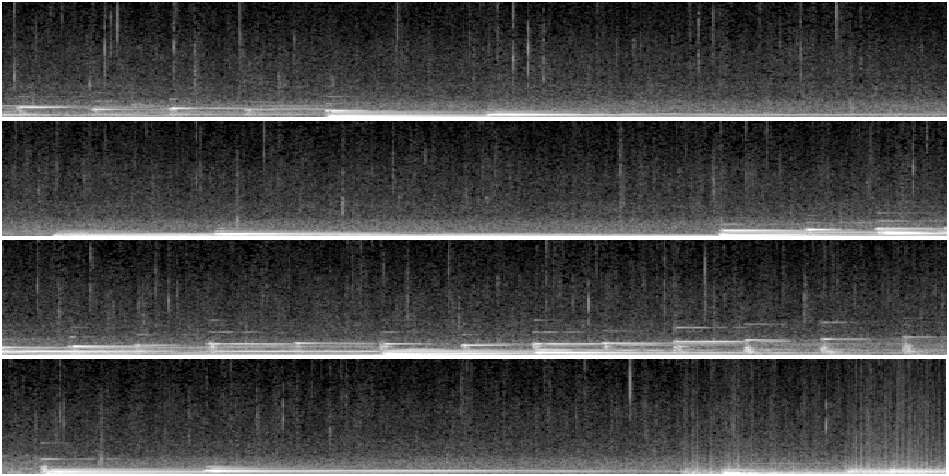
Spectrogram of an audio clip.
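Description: Slow, gentle piano music over steady rain noise. Long held chords give way, from about the middle, to runs of notes climbing higher, then settle back to chords.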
